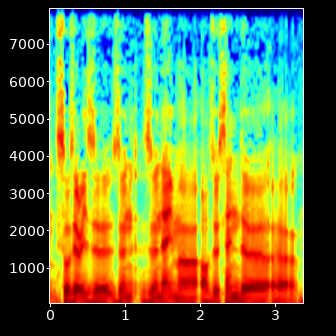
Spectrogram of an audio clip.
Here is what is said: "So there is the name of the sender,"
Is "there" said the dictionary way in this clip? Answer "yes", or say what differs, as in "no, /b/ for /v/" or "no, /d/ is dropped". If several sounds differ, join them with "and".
yes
